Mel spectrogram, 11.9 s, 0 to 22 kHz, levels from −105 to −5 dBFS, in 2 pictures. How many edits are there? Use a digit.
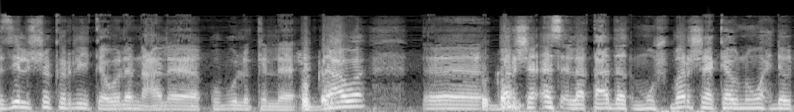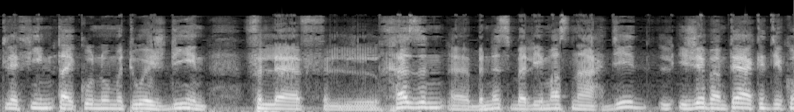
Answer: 3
